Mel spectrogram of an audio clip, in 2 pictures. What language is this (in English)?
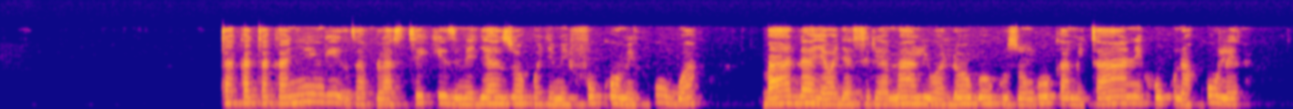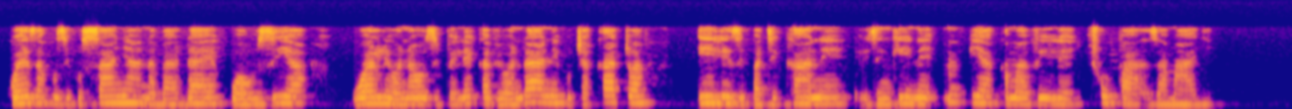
Swahili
